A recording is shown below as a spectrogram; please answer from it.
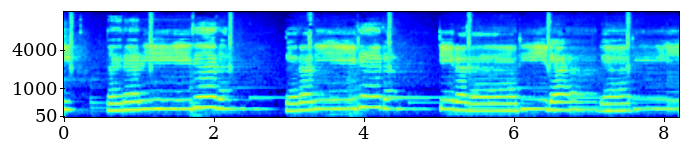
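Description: Piano playing the opening melody of a gentle G-major piece in 3/4 time, in three short phrases, with a woman's voice singing the tune along with it.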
